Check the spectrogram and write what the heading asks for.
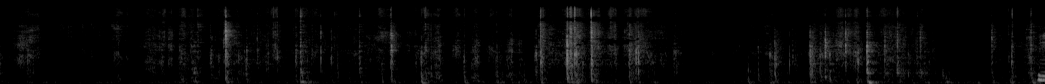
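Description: Paper pages of a handmade junk journal being turned and leafed through by hand: an irregular run of rustles and flicks, the sharpest about two seconds in and again around the middle.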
